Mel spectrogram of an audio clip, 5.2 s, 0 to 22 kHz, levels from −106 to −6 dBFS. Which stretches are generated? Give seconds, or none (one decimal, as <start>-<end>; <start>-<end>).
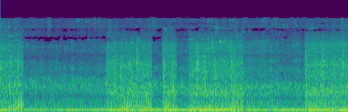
1.4-4.5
